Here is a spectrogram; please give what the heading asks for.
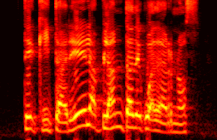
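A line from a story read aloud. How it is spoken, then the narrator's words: Deep roar. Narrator (Spanish): rugió con su gran boca negra de horno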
